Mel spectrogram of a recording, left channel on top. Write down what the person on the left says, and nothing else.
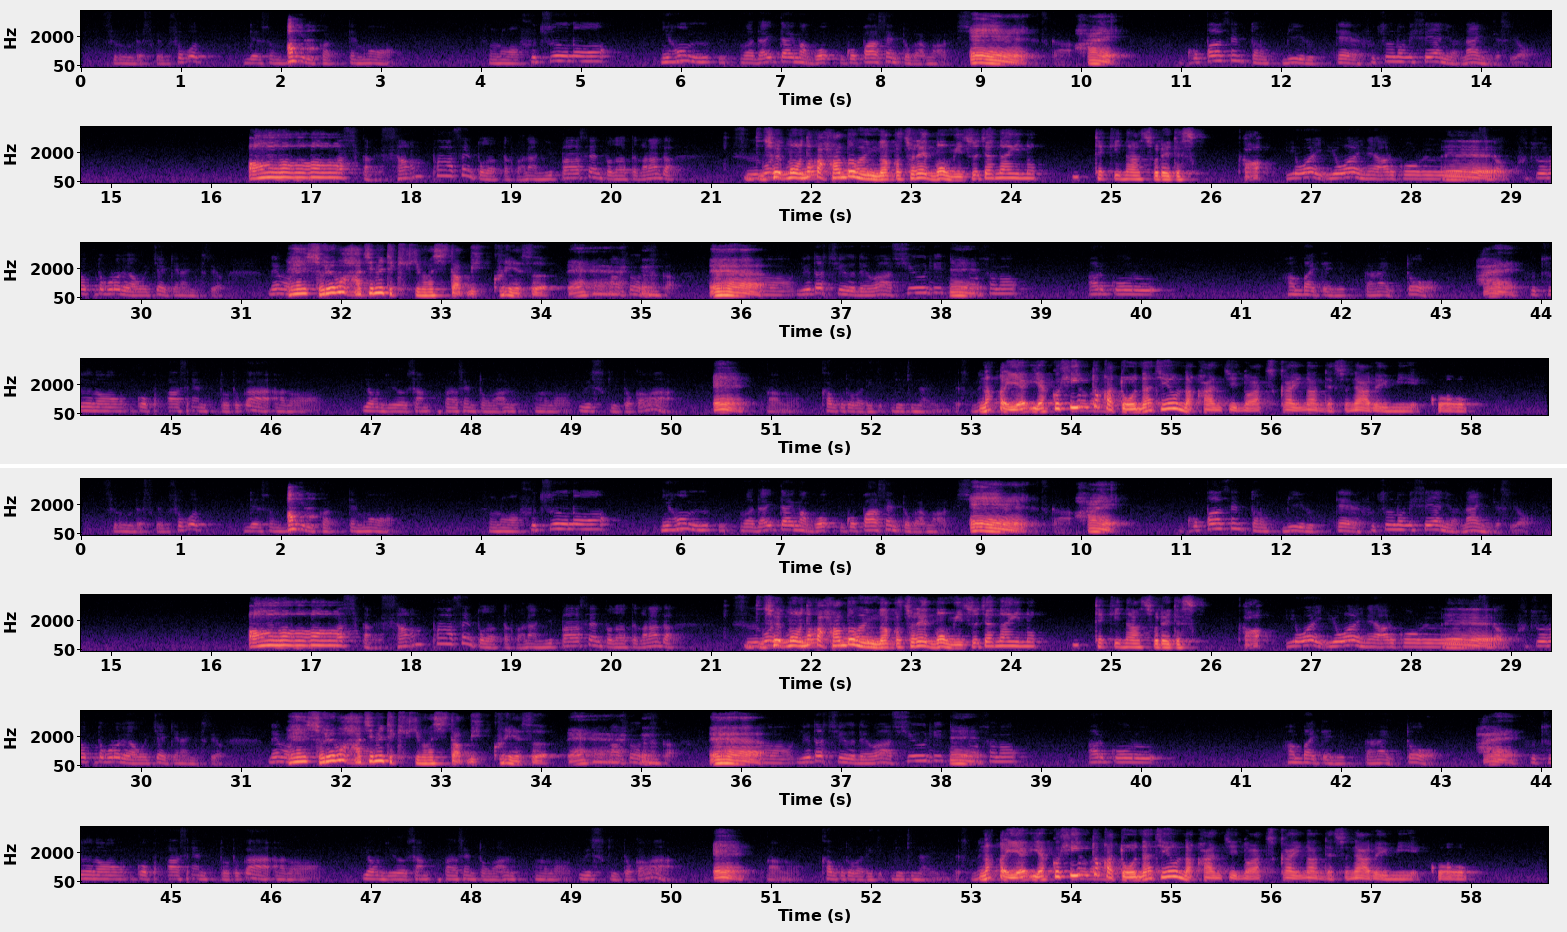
あ、
ええ、はい。
あ
あ。
でそれ、もうなんか半分、なんかそれ、もう水じゃないの的な、それですか。
え
ー、えーそれは初めて聞きました。
びっくりです。えー、
うんえ
ー、えー、
はい。
え
ー、なんかや、薬品とかと同じような感じの扱いなんですね、
ある意味。こう。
